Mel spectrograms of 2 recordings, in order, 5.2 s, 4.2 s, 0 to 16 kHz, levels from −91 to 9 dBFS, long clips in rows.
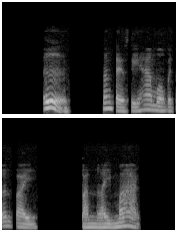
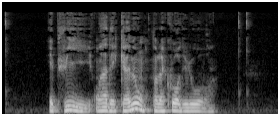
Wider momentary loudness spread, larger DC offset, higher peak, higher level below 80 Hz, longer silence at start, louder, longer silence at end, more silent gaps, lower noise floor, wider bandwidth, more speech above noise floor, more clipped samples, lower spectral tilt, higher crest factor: about the same, 13 LU vs 11 LU; neither; second, -10 dBFS vs -2 dBFS; second, -62 dBFS vs -48 dBFS; about the same, 0.6 s vs 0.7 s; second, -28 LUFS vs -17 LUFS; second, 0.55 s vs 0.95 s; first, 1.03-1.50 s, 2.77-2.81 s, 3.14-3.80 s vs none; first, under -90 dBFS vs -61 dBFS; second, 6.4 kHz vs 11.5 kHz; first, over 63 dB vs 45 dB; neither; first, -10 dB/octave vs -7.5 dB/octave; about the same, 20 dB vs 16 dB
